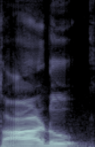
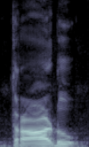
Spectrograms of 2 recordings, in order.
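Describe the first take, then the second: First: తాడు said plainly with no r after the t; wrong way, తాడు. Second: త్రాడు said with a clear tr cluster, t then r; with the ra-vattu. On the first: Teacher gives the wrong form తాడు, then plain. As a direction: drop the r sound in తాడు. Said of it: "త్రాడు అని రావత్తు పెట్టే పలకాలే". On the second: Teacher shows the right form త్రాడు, with the r sounded. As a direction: make the r in త్రాడు heard after the t. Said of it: "రావత్తు పెట్టే పలకాలే". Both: Shown as a demonstration.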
